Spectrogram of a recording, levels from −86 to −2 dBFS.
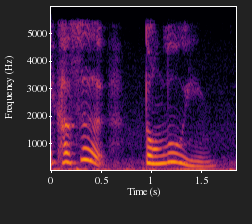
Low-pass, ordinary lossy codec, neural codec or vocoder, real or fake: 5.4 kHz; none; none; real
